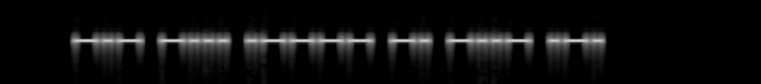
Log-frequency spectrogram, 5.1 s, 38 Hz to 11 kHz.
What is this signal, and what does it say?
Morse code, heard as a keyed tone, about 25 wpm, 700 Hz. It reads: KB1NXR
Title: USA Call Signs - 6 Characters - Repeated 3x - 25wpm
